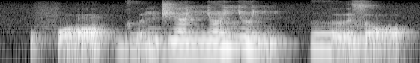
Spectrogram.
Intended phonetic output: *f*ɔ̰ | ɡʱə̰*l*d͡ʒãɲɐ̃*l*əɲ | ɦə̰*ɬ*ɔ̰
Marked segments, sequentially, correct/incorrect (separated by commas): correct, incorrect, incorrect, incorrect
